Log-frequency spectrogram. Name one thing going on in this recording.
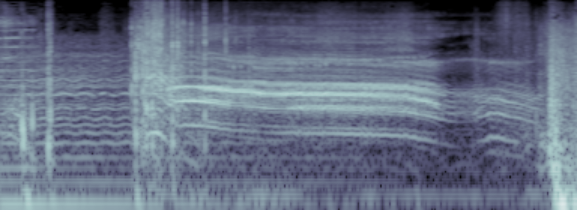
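A man screams in pain.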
